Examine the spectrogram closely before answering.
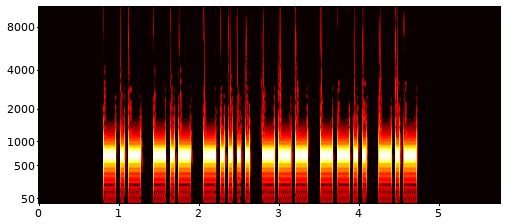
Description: Morse code, heard as a keyed tone, about 23 wpm, 700 Hz. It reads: KK6OZK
